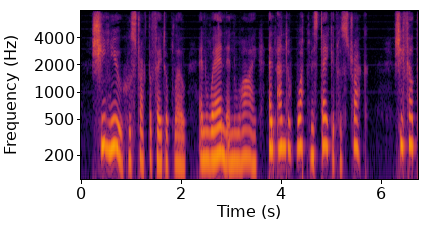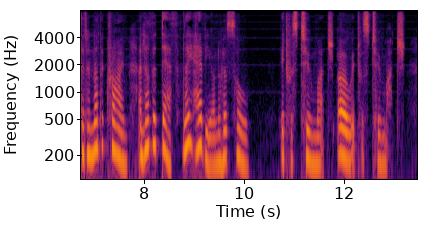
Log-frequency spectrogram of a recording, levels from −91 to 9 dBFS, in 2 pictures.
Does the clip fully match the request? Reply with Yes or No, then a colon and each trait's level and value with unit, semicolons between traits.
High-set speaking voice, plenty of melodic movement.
Yes: high, 195 Hz; wide, 5.7 semitones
